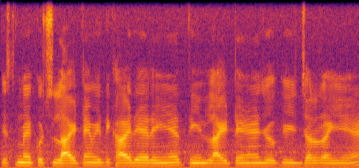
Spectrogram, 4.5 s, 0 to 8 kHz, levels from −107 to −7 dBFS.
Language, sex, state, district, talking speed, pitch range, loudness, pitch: Hindi, male, Uttar Pradesh, Lalitpur, 215 wpm, 125-135 Hz, -20 LUFS, 130 Hz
